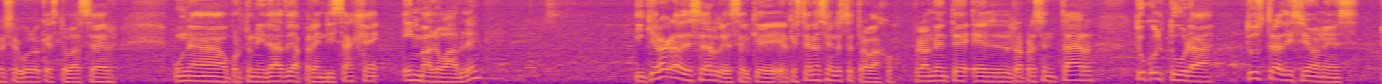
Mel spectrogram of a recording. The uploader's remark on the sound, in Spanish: Una conversación grabada tras bastidores, previa a su presentación en New City Brewery in Easthampton, MA.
